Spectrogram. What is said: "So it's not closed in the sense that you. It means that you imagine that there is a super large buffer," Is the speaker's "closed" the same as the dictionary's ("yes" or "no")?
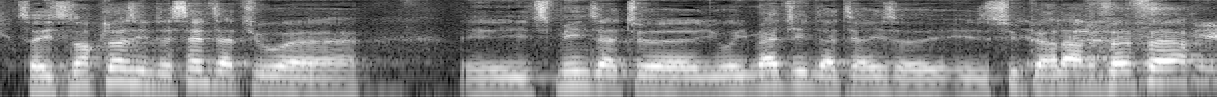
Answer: no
